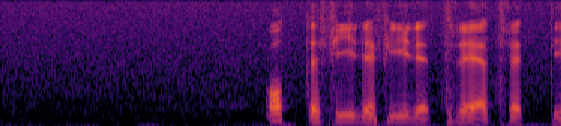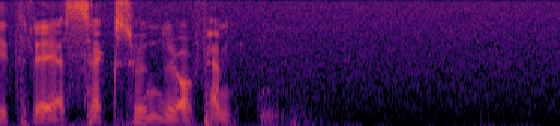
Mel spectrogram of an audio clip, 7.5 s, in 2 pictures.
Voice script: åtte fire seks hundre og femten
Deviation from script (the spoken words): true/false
true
